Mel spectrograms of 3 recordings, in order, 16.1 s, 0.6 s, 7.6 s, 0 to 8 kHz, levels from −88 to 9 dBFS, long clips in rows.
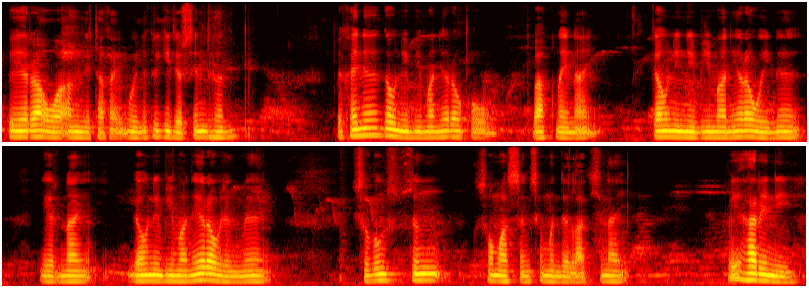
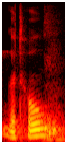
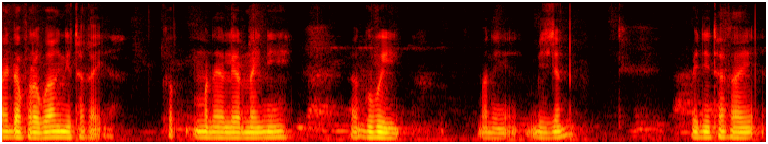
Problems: constant background noise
